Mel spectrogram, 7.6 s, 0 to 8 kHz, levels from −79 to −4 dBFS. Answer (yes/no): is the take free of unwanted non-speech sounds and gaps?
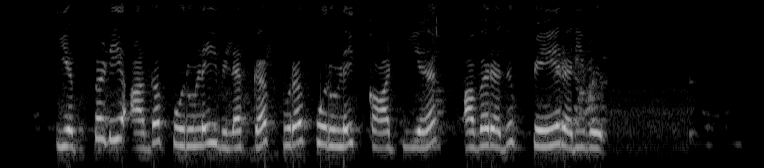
yes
